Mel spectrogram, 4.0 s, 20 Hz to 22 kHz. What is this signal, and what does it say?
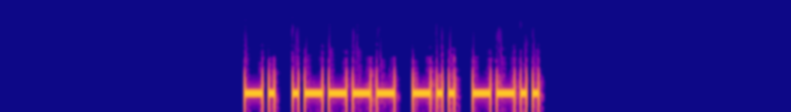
Morse code, heard as a keyed tone, about 40 wpm, 700 Hz. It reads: N1DZ
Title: USA Call Signs Repeated 2x 40wpm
